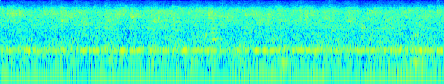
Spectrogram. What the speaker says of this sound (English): Oh, that Hotpoint's going to the first spin.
